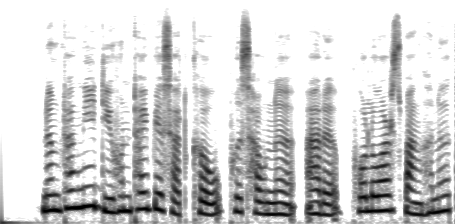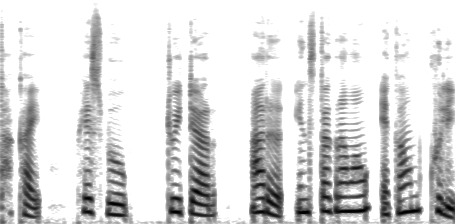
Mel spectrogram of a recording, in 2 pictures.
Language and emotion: Bodo, neutral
